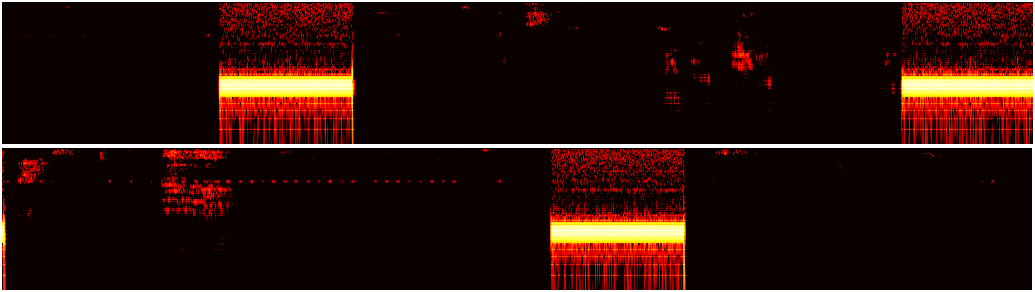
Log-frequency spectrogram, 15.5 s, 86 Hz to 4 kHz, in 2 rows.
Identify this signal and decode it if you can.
Ringback tone (Europe, 425 Hz), with speech.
